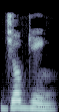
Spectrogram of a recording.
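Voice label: "joging", Indonesian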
